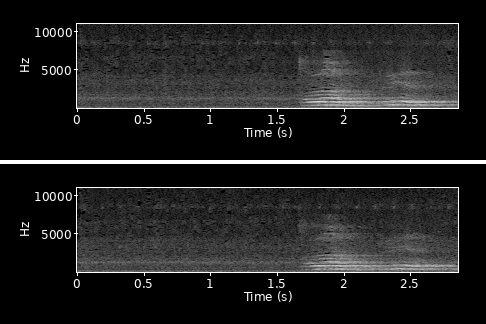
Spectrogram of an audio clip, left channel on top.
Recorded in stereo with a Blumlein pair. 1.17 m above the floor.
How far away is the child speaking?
About 2 m.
